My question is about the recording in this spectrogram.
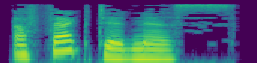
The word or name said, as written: affectedness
